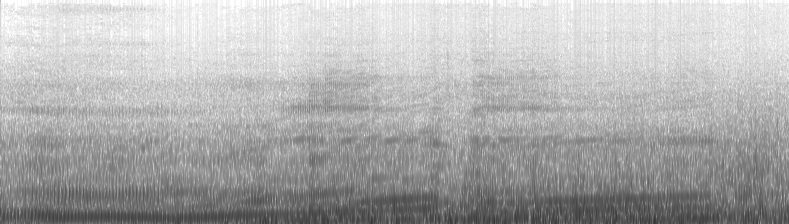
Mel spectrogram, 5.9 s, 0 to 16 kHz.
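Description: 2017 Honda VFR800's 90° V4 engine accelerating hard from a standing start. The engine note dips briefly, then climbs steadily. It breaks off at an upshift a little over three seconds in, climbs again in the next gear, and eases off near the end.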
